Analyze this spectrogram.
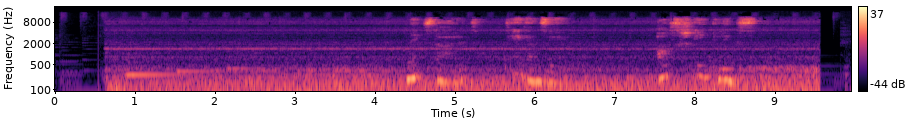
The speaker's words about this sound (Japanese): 今日の配信は冒頭にリアルな電車のアナウンスを入れてみたのでちょっとびっくりした方もいるかもしれません、えー、ドイツ語がわかる方はすぐにお分かりいただけたかと思うんですけれどもアナウンスでは n e x t e Halt t e g e n See Ausstieg links というアナウンスでした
